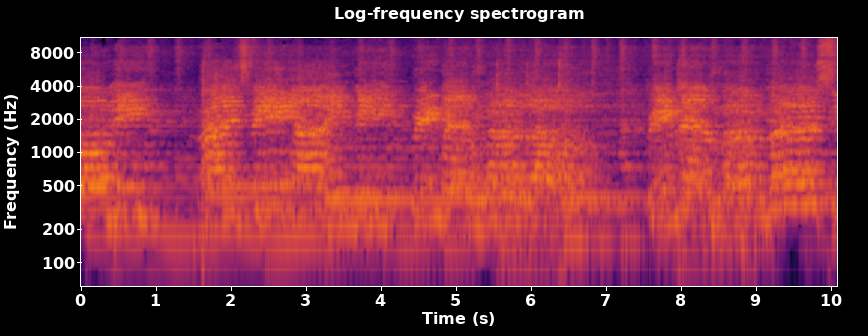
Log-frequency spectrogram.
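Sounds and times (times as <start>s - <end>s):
drum and cymbal strikes: 0.0s - 10.0s
women and man singing a worship song: 0.0s - 10.0s.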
